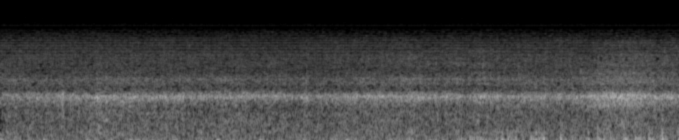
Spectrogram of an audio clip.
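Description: Wind buffeting the microphone over ocean swell surging and washing against a rock ledge.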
